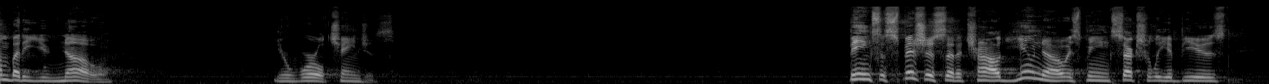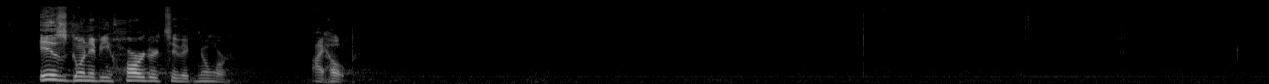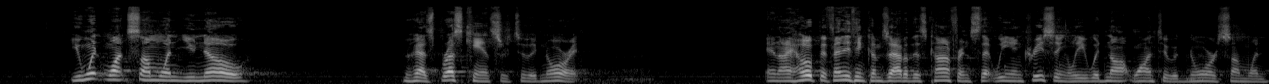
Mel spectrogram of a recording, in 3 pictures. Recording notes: At the 2016 Shepherd’s Conference. The conference was sponsored by Warhorn (at the time Clearnote) Media, and held at Trinity Reformed Church in Bloomington, Indiana.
